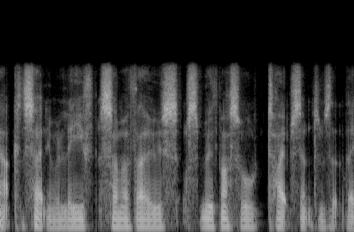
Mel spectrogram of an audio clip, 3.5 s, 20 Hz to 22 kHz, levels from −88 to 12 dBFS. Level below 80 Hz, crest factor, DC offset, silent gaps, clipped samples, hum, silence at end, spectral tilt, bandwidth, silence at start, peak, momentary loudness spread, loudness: -44 dBFS; 18 dB; under 0.1%; none; under 0.1%; none; 0 s; -3.5 dB/octave; 8.4 kHz; 0 s; -2 dBFS; 7 LU; -19 LUFS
